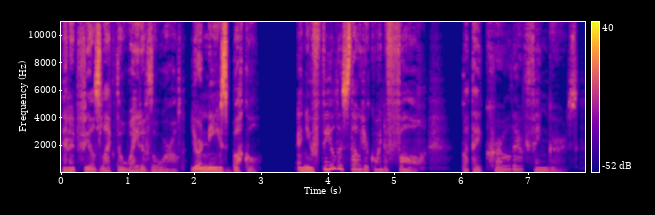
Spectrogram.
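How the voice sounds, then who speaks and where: A woman voicing a living nightmare in a video game, an ominous yet tender figure who speaks slowly in a hushed, breathy, husky voice, like an intimate storyteller. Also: lowish voice, no room sound, studio quality. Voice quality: husky, breathy, often near a whisper. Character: ominous, tender female living nightmare, a dreamy existential dread. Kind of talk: scripted dramatic game narration.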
